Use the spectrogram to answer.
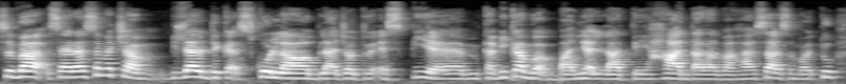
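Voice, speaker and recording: Over music in the background, someone with a northern Malaysian accent talks at a very fast pace with hardly any pauses and ordinary pitch variation. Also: woman, medium pitch for a woman. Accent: northern Malaysian accent in Malay. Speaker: language learning vlogger. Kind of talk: casual vlog monologue. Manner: casual, relaxed.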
